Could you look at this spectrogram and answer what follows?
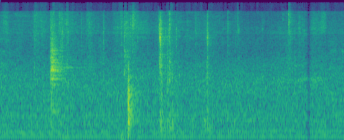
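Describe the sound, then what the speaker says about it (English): A few light clinks and scrapes of a utensil stirring garlic powder into a pot for red beans and rice, spaced out and soft, in a quiet room. "I'm going to stir it around"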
